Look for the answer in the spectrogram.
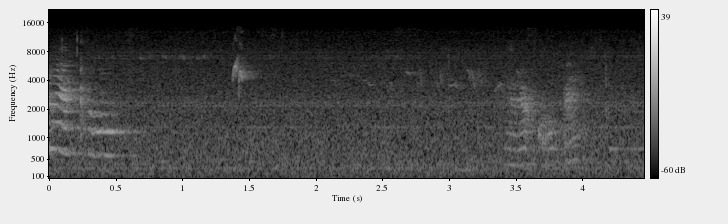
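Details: Indoor hand-tamed parrots gathered around a three-week-old chick; a loud arching, meow-like harmonic call opens, a short high squeak follows, then softer wavering calls near the end, with low room hum throughout.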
